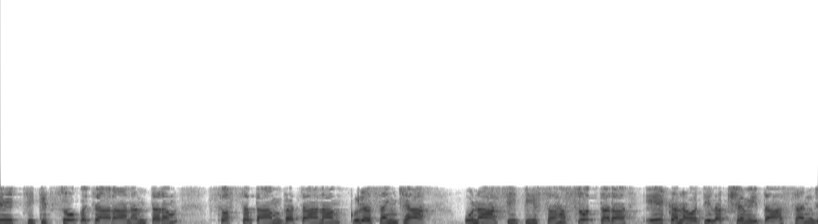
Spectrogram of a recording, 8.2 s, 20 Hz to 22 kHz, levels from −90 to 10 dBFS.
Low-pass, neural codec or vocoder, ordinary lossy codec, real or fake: 3.6 kHz; codec, 16 kHz in and 24 kHz out, 2.2 kbps, FireRedTTS-2 codec; none; fake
